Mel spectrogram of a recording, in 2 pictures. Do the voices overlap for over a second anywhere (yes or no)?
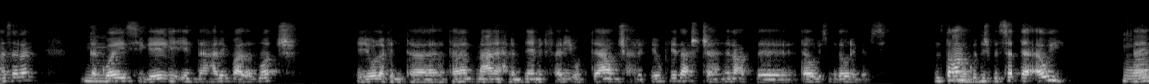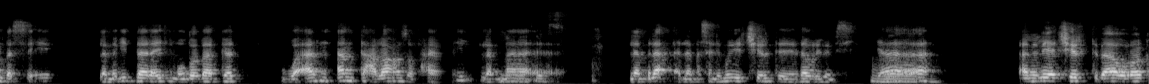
no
